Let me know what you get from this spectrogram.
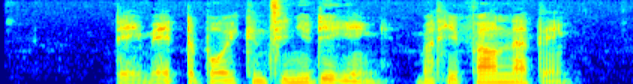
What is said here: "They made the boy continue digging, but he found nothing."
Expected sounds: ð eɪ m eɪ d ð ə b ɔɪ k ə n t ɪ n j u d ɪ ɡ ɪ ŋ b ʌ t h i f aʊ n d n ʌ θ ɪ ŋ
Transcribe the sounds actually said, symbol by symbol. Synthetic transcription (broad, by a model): ð eɪ m eɪ d ð ə b ɔɪ k ə n t ɪ n j u d ɪ ɡ ɪ ŋ b ʌ t h i f aʊ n n ʌ θ ɪ ŋ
